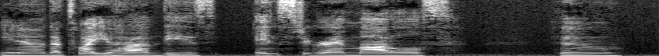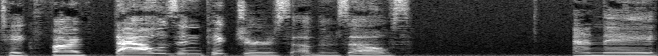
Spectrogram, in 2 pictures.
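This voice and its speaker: A woman talks at a very slow pace in a very deep, low pitch. Her speech has long, frequent pauses. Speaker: vlogger. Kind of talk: casual vlog monologue. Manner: rambling, halting with fillers.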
